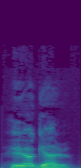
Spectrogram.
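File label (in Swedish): "höger", Swedish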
